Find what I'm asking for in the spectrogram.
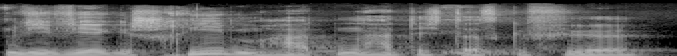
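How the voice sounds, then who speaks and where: A man of thirty-six, a podcast guest, calmly explaining and reflecting in casual talk. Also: on the low side, normal speed. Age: 30s. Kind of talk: casual conversation.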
